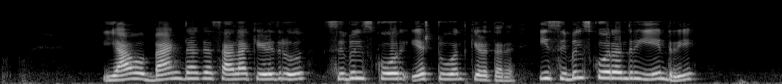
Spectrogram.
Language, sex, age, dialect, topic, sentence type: Kannada, female, 46-50, Dharwad Kannada, banking, question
